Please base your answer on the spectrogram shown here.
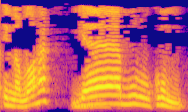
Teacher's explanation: لما نبص على همزة ساكنة أخرى، إن الله يامركم، هي يأمركم، يامركم هتبدل الهمزة الساكنة بألف لأن الياء مفتوحة، لأن الياء مفتوحة فتقرأ إن الله يامركم.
